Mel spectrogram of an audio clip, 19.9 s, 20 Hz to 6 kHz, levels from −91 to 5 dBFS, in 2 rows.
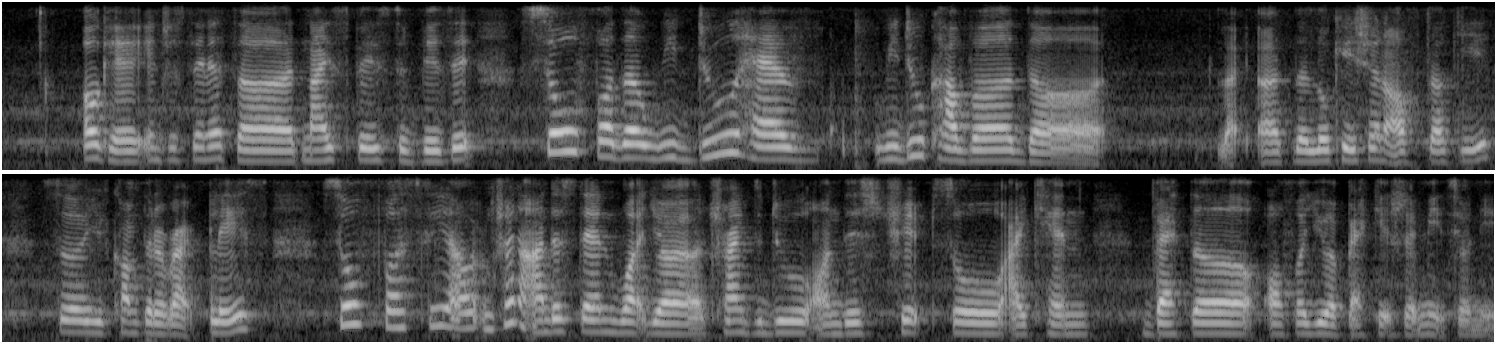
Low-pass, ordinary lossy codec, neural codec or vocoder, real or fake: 5.4 kHz; Opus, 24 kbps; none; real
